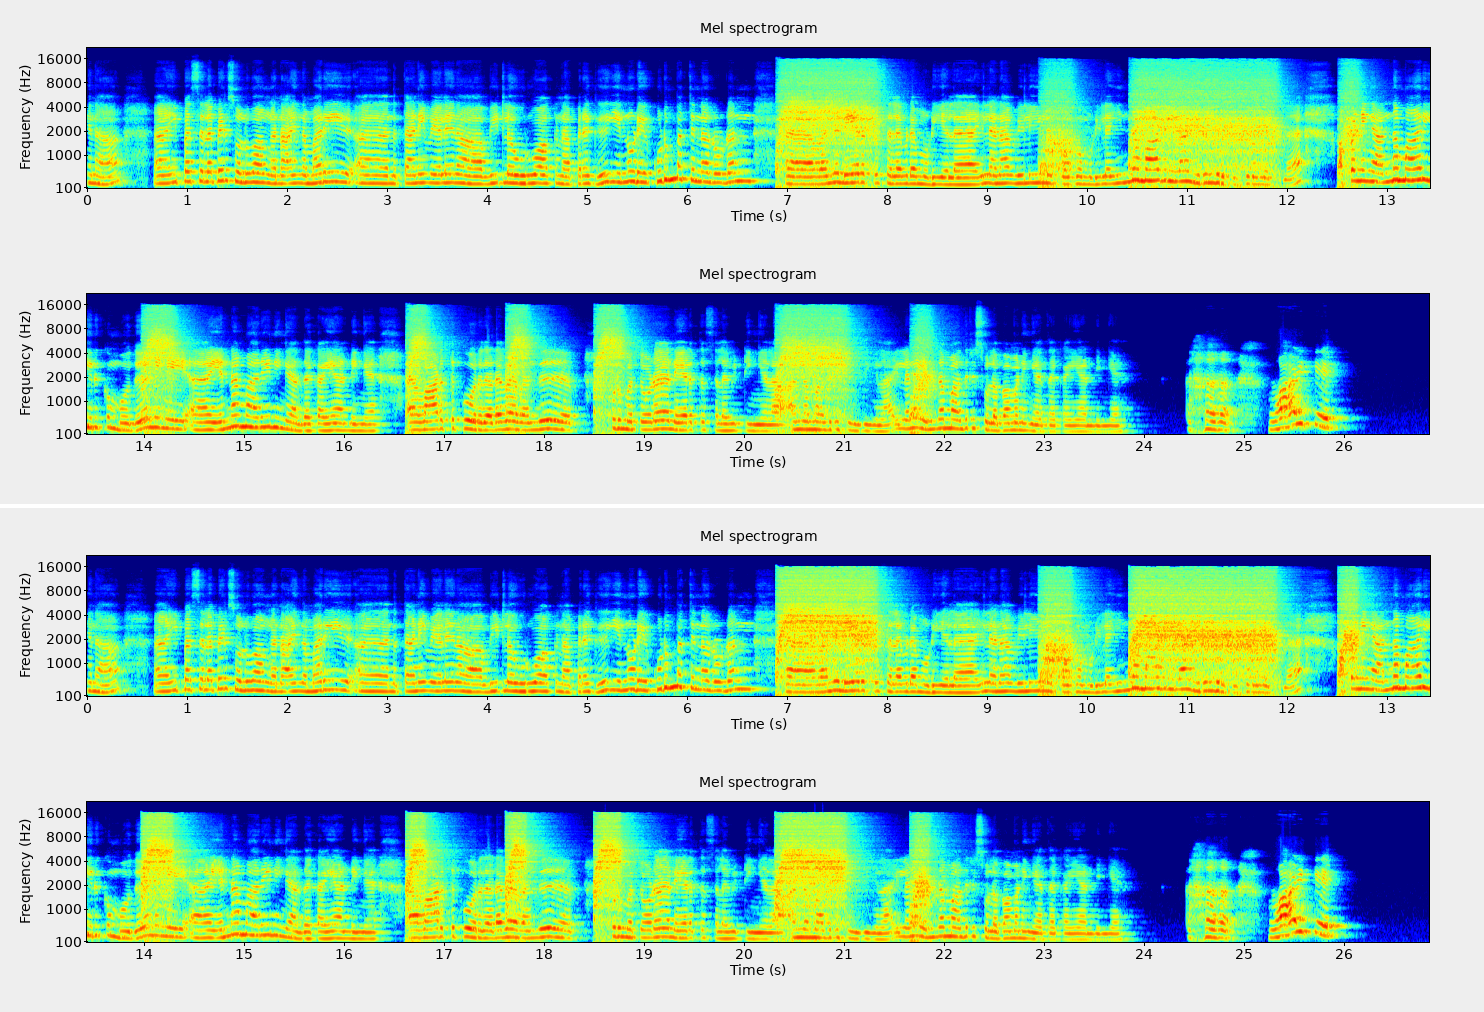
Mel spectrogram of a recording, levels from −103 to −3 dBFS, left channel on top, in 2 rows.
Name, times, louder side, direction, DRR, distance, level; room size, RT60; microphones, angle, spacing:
voice 1, 0.0-23.8, left 1 dB, 15° left, 0.4 m, -24 dB
sound 1, 6.9-8.1 9.5-10.0 10.4-12.1 12.5-12.9 14.0-14.5 16.6-17.0 17.6-18.0 18.5-19.0 20.3-21.2 21.6-22.0, right 5 dB, 45° right, 1.4 m, -24 dB
voice 2, 24.4-25.9, right 2 dB, 20° right, 0.7 m, -23 dB
7.4 x 2.9 x 4.7 m
head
